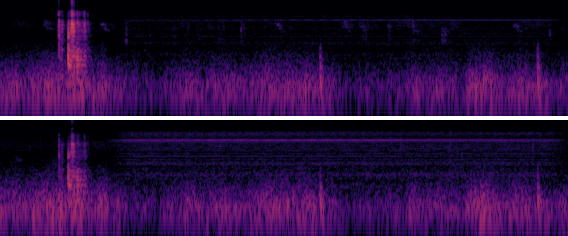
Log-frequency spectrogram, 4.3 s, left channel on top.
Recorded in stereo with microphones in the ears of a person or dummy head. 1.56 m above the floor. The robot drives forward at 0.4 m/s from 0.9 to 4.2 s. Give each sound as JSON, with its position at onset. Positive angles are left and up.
{"t": 0.4, "sound": "a door slam", "side_deg": 40}
{"t": 2.4, "sound": "a thud", "side_deg": 30}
